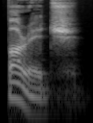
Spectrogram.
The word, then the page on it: borage: British English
